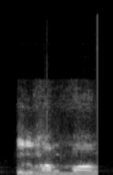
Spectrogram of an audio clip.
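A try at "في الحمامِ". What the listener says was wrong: فی ارے آخر والی حرکت کو ظاہر کرو بھائی.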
